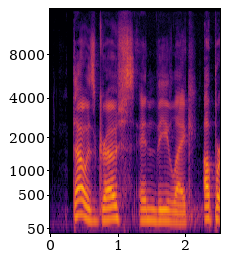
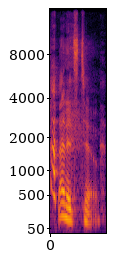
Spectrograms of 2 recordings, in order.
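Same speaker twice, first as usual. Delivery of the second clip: ordinary talk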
